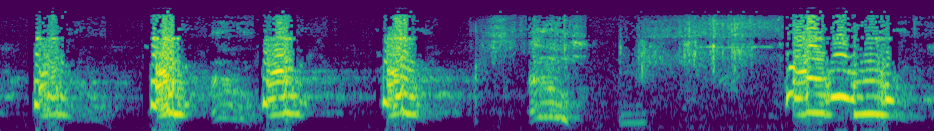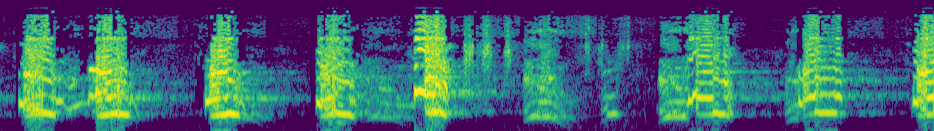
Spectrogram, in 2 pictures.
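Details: A dog of six months barks repeatedly and excitedly, a steady run of short, sharp, harsh barks, some in close pairs, with only brief pauses between them.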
